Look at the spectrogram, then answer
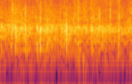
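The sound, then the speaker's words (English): An audience claps their hands together in praise of God in a dense, steady patter of applause, with a few sharper claps standing out at a fairly even pace. No one speaks. “Someone give God a hand clap of praise and say amen.”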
